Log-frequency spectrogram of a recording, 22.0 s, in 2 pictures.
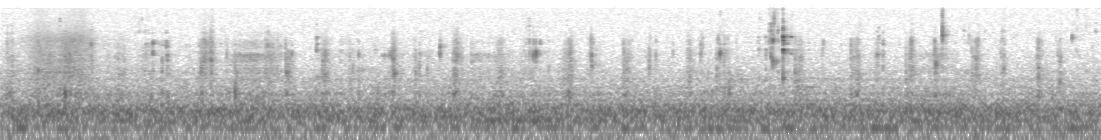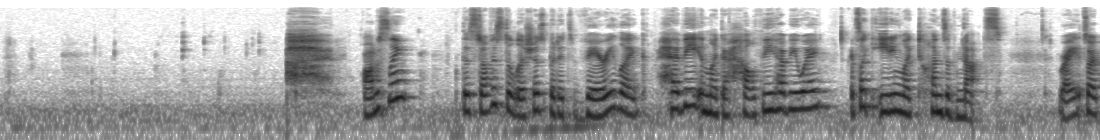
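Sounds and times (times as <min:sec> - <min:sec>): low steady hum: 0:00.0 - 0:22.0
chewing with wet clicks: 0:01.2 - 0:13.8.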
